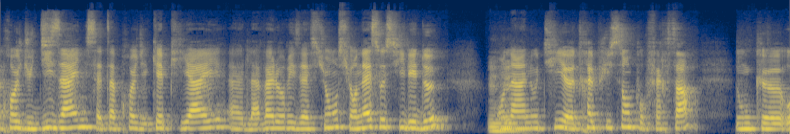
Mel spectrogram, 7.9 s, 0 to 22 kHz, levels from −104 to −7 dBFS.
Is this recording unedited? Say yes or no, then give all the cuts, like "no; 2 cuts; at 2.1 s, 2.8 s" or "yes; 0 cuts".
yes; 0 cuts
